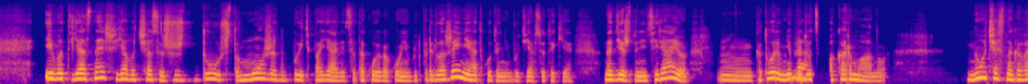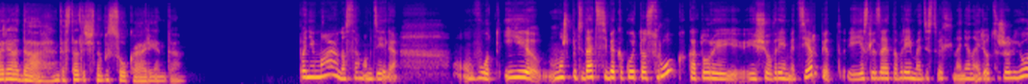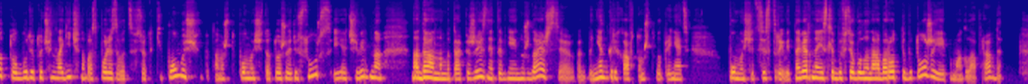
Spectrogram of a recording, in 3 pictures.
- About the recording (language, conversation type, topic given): Russian, advice, Как лучше управлять ограниченным бюджетом стартапа?
- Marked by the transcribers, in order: tapping; other background noise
